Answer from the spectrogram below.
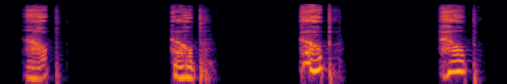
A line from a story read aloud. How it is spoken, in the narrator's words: She can but in a hoarse, faint whisper cry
